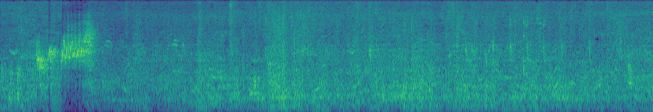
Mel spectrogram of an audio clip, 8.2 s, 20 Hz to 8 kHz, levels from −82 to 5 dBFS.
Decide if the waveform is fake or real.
fake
